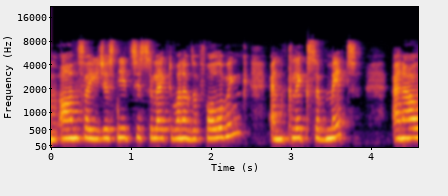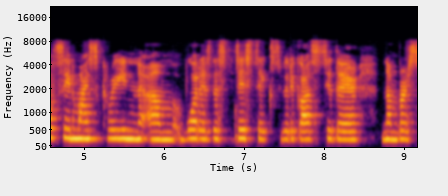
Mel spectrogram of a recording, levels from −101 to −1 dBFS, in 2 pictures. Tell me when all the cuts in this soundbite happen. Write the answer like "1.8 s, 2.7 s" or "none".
none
